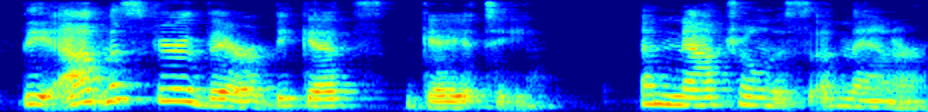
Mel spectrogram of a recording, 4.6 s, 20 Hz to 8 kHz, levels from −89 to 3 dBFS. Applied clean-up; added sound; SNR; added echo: none; none; none; reverberation time 0.3 s.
